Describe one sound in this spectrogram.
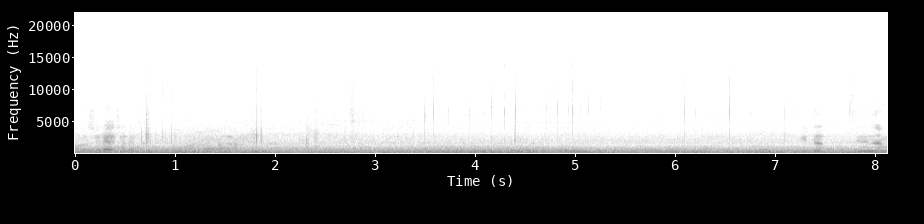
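Tyres roll steadily over a road at speed.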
